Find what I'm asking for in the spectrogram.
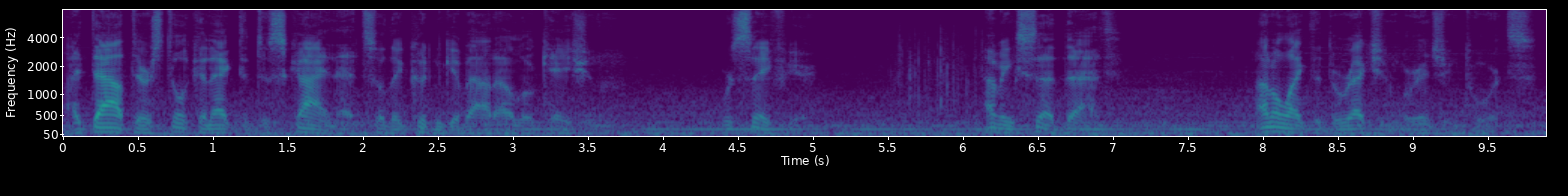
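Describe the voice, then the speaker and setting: A man's voice: very deep voice, moderate pace, long pauses, background noise. A man voicing a brooding, terse, matter-of-fact resistance veteran in a video game. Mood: guarded.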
